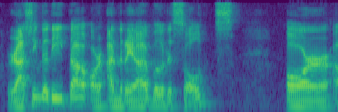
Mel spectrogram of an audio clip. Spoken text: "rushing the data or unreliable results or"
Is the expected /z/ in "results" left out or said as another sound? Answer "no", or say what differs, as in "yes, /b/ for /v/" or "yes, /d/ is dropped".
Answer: yes, /s/ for /z/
